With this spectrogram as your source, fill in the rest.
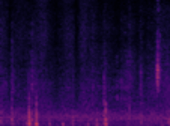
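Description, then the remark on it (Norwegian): A horse's hooves walking, soft irregular clops over a faint background hiss, fairly quiet, with no one talking. “Er det den hesten du ri, pleier å ri”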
